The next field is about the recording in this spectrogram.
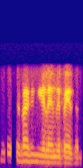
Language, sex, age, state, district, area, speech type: Tamil, male, 18-30, Tamil Nadu, Kallakurichi, rural, conversation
